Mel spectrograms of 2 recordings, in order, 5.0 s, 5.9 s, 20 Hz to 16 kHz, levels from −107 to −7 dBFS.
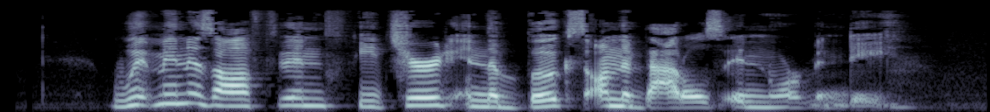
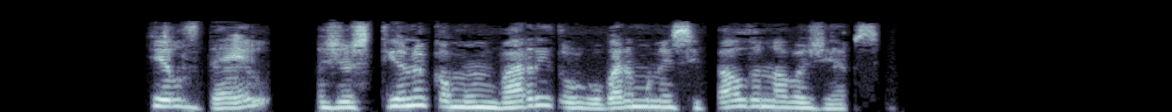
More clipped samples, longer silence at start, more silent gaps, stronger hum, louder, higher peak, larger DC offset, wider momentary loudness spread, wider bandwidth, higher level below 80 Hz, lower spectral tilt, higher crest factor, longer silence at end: neither; second, 0.55 s vs 0.75 s; second, none vs 1.36-1.57 s, 3.54-3.58 s; neither; second, -29 LUFS vs -24 LUFS; second, -12 dBFS vs -8 dBFS; neither; first, 15 LU vs 10 LU; first, 11.5 kHz vs 7.8 kHz; second, -86 dBFS vs -60 dBFS; about the same, -4 dB/octave vs -4.5 dB/octave; about the same, 18 dB vs 18 dB; second, 0.55 s vs 1.5 s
